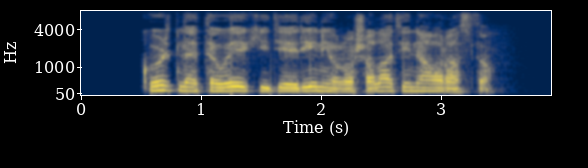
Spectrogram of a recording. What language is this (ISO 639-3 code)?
ckb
